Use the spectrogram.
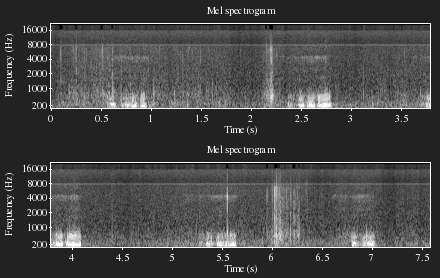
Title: CUTE!!! Stella the puppy snores (turn volume up)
